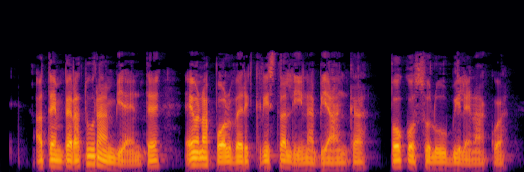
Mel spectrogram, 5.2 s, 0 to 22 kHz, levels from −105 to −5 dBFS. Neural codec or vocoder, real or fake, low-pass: none; real; 7.2 kHz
